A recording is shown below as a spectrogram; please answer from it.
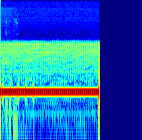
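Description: A steady single-pitch telephone tone hums while waiting on a call, holding evenly for just over a second before cutting off into silence.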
